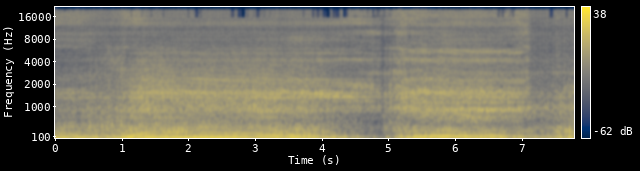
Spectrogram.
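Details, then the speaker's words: 1989 Shelby Daytona turbo (engine possibly swapped) first start after sitting about 14 years on old gas: engine screams to very high revs and hangs, swooping unevenly as if at full throttle; something suspected sticking, possibly idle air control, cause unclear. "something's sticking on it letting it go it sounds like Full Throttle it's scaring me because I don't want to blow it up"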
